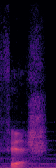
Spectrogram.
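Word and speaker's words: ghoti: the ship is pronounced fish is yeah it's one of those play on words it's the gh is pronounced like the F in enough oh okay woman and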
